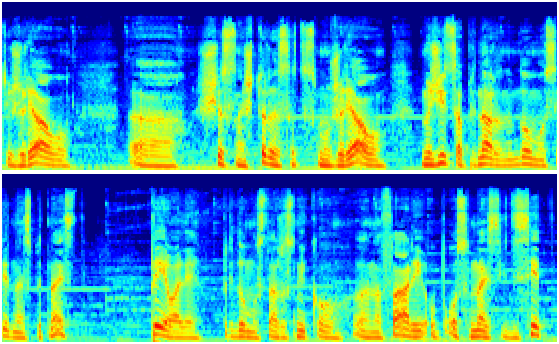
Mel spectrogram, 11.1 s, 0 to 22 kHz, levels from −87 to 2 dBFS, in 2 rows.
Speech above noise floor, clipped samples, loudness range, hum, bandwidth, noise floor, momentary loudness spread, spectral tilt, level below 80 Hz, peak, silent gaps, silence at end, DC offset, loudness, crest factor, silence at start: 25 dB; under 0.1%; 4 LU; none; 15.5 kHz; -42 dBFS; 9 LU; -4.5 dB/octave; -42 dBFS; -2 dBFS; none; 0 s; under 0.1%; -17 LUFS; 16 dB; 0 s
